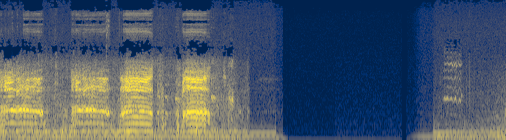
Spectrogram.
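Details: Goat bleating in four loud, wavering, harmonic-rich calls of under a second each, repeated about every second, then a pause of near silence before a faint further call.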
